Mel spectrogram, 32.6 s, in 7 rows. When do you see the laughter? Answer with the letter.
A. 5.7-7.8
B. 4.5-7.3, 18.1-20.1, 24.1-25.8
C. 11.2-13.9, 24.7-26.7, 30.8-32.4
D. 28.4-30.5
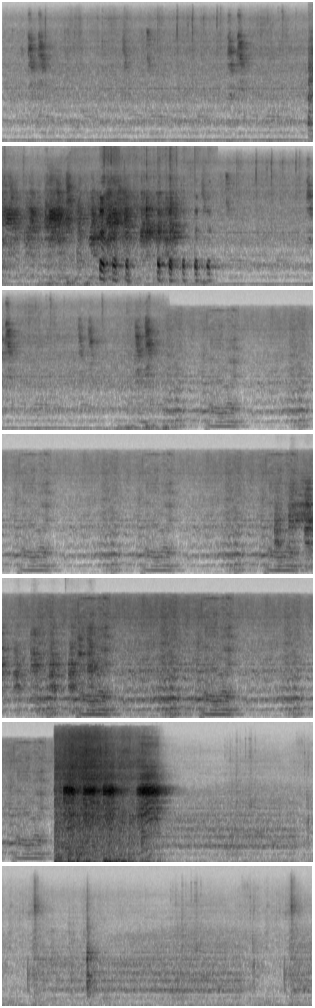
A.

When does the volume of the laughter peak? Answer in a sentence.
The volume of the laughter peaks at 6 seconds.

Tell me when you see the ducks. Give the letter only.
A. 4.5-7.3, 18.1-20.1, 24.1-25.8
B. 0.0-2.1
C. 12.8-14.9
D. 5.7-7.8
A.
